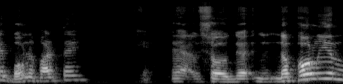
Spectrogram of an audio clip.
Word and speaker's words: Bonaparte: Bonaparte?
